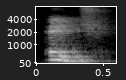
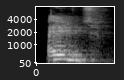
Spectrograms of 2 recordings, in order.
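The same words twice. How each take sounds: First: No separate D sound is pronounced. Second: A separate D sound is pronounced. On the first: The speaker calls it right. "D is not pronounced" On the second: The speaker calls it wrong. "We don't say that edge"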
